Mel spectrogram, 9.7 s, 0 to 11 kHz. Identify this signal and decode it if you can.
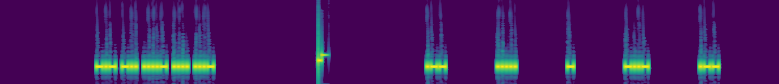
Morse code, heard as a keyed tone, about 41 wpm, spaced as for 19 wpm, 700 Hz. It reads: KD4HV W5TXW
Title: USA Call Signs - 5 Characters - 8x Character Spacing - 45wpm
